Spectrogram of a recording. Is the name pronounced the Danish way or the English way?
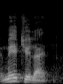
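Danish. The name is said with Danish pronunciation.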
